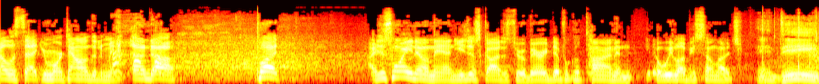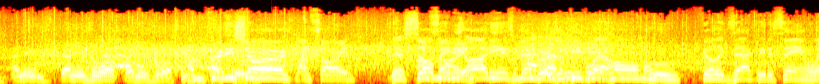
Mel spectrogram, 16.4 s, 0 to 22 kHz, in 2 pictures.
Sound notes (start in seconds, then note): 1.1 laughter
